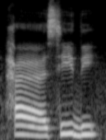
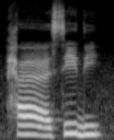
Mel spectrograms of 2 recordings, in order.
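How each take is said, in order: The two takes are said the same way.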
